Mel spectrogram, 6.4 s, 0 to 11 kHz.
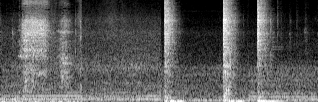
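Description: Bicycle rear wheel and steel frame clunking as the wheel is yanked hard against too-tight rear dropouts (115 mm spacing instead of 120 mm), so the wheel will not come out. Three sharp metallic knocks come in the second half, after a brief scuffing hiss near the start.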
